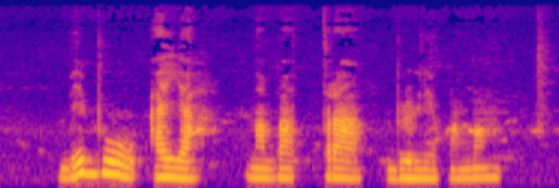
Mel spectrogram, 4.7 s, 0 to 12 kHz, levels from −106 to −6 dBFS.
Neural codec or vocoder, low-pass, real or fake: none; 10.8 kHz; real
